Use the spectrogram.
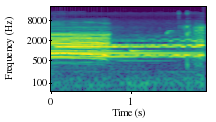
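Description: A goat named Elvis bleats in a pasture, one drawn-out wavering bleat that is faint and somewhat distant and then fades into quiet background.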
